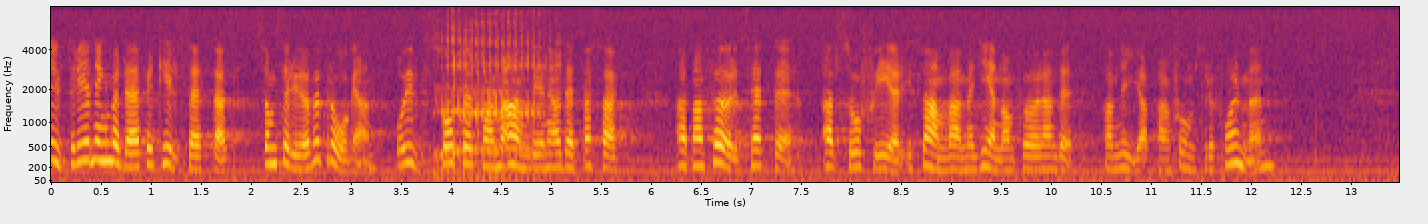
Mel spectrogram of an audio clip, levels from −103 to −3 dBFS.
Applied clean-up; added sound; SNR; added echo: none; Burping, eructation; 5 dB; none.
